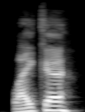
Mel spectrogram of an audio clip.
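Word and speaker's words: Laika: Box Trolls also the guys who did Coraline Leica that's how you say it four ParaNorman also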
